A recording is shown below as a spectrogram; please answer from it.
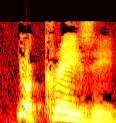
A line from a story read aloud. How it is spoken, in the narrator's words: he cried fiercely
